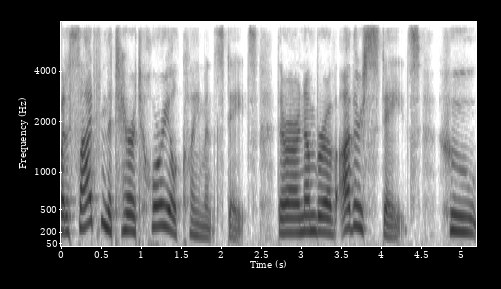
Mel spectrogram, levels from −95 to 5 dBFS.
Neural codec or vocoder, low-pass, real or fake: none; 7.2 kHz; real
